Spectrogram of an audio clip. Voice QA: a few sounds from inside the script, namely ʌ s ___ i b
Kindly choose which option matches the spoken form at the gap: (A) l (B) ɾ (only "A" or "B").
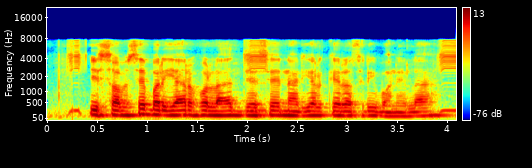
B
